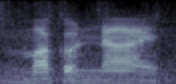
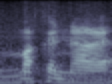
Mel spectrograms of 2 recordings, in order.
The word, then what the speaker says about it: Makogai: from I found out the real way to pronounce the name of this island it's Mako Nai I read it I had saved some information and then it gave the pronunciation so makanai Island hopefully I'll say it right from here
